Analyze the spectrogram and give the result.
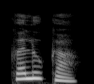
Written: ಗಿಲಕಿ

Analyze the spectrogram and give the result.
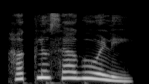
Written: ಹಕ್ಲುಸಾಗುವಳಿ

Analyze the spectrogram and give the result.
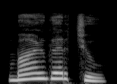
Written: ಬಾಳ್ಗರ್ಚು

